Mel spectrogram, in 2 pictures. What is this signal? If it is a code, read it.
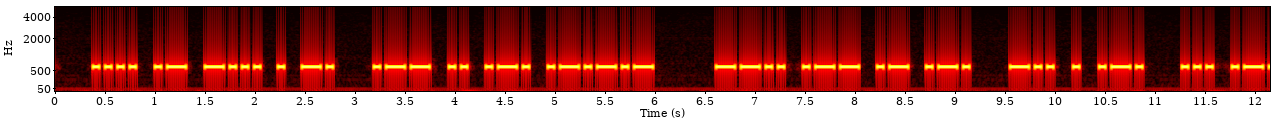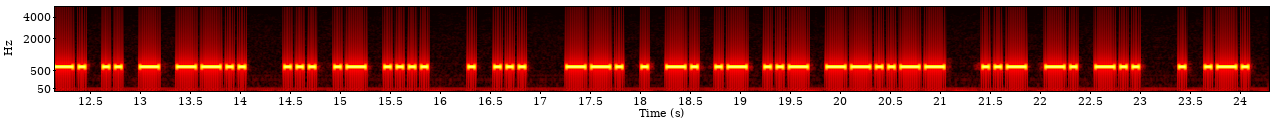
Morse code, heard as a keyed tone, about 20 wpm, 630 Hz, with radio noise. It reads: HABEN WIR. ZWAR DER SPITZ SAH ES GENAU, UND ER
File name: 002 Zweiter Streich 20wpm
